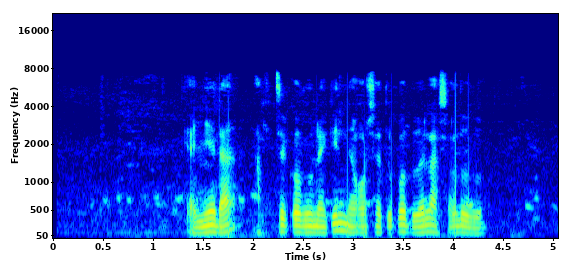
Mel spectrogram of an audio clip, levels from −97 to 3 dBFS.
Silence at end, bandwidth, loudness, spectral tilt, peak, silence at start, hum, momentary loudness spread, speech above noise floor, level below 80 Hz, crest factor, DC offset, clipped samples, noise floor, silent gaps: 0.2 s; 7.6 kHz; -41 LUFS; -6 dB/octave; -22 dBFS; 0.65 s; none; 9 LU; 31 dB; -70 dBFS; 20 dB; under 0.1%; under 0.1%; -71 dBFS; none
